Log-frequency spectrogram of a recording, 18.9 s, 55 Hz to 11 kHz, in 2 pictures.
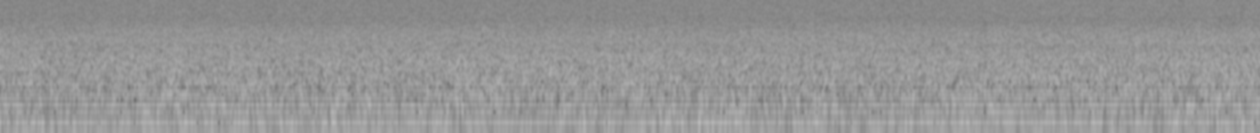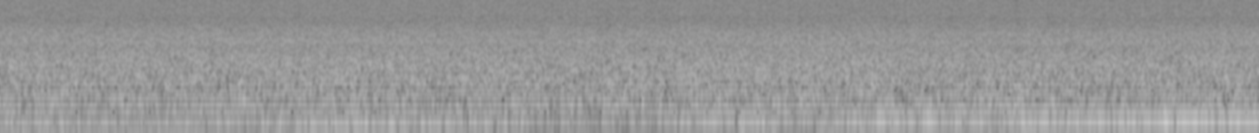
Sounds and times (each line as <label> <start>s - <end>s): Fountain 0.0s - 18.8s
